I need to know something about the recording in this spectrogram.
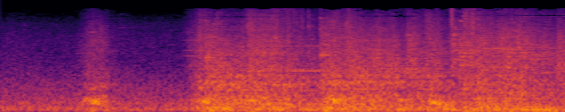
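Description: A pickaxe swings and strikes a metal pole.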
